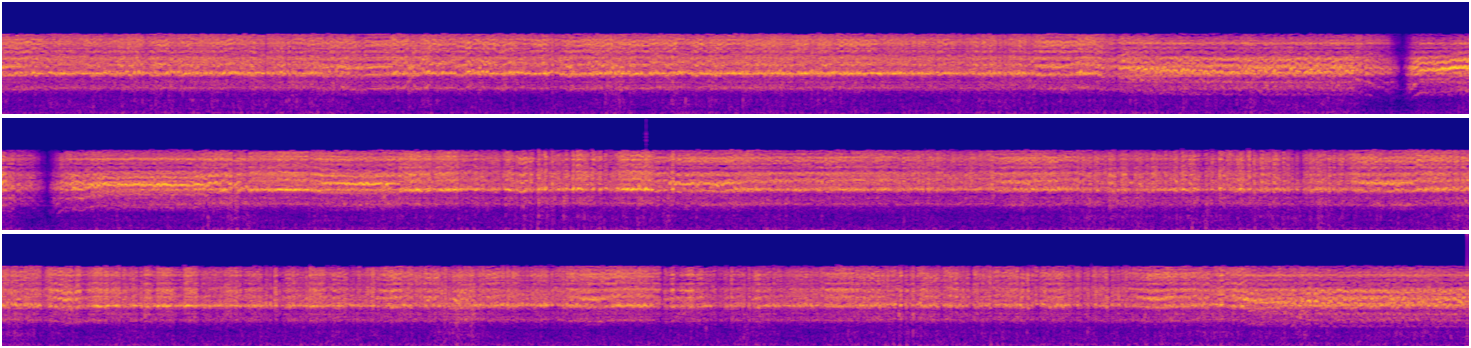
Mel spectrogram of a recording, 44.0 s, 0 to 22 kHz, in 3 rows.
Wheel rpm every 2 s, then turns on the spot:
230, 230, 230, 230, 230, 220, 190, 120, 200, 220, 230, 230, 230, 230, 230, 230, 230, 230, 230, 230, 230, 200.
none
